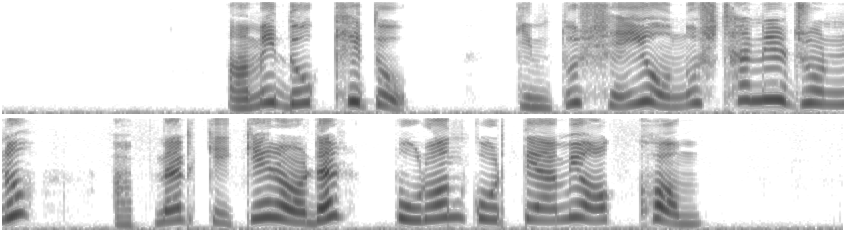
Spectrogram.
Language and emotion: Bengali, fearful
